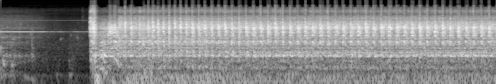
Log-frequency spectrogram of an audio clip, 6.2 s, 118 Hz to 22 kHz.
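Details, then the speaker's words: Yanmar diesel on a sailboat: steady cranking at about 3.5 strokes a second that never catches; fuel starvation, apparently from gunk clogging the pickup tube and the fuel pump, which popped the primer bulb. "you know it doesn't have fuel"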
